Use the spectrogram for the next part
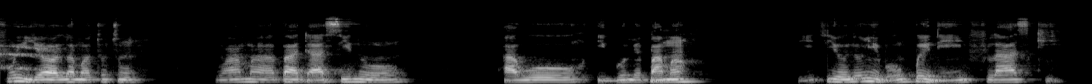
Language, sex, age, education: Yoruba, male, 30-45, primary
